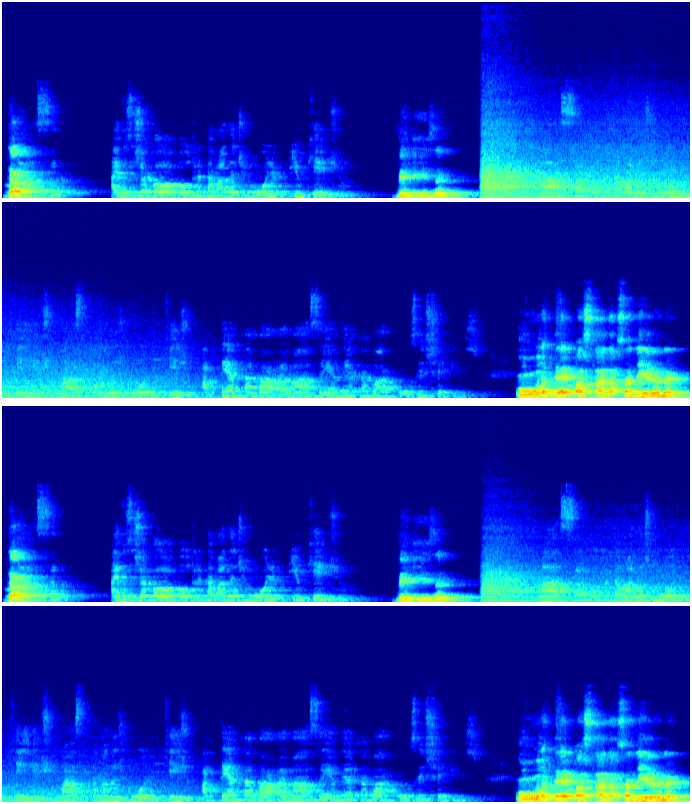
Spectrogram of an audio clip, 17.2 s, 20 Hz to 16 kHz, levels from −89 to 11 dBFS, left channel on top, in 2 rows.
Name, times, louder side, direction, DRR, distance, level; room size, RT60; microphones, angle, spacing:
voice 1, 0.0-0.8 1.4-4.3 6.7-14.5 15.1-16.1, equal, 20° right, -1 dB, 1.5 m, -39 dB
voice 2, 4.9-5.6 15.0-17.0, equal, 5° left, -3 dB, 0.5 m, -19 dB
sound 1, 6.0-11.4, left 5 dB, 50° left, 0.5 m, -40 dB
9.8 x 3.3 x 4.1 m, 1.2 s
head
